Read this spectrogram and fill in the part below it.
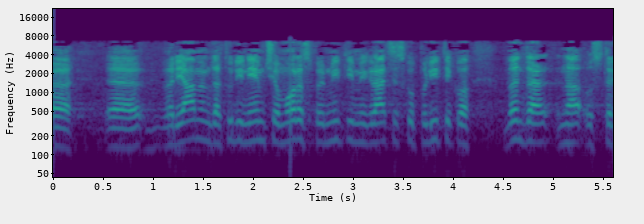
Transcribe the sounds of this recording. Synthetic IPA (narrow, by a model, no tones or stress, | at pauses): ʋɛɾjaːmɛmd̪at̪uːd̪ineːmt͡ʃijamoːɾaspɾɛmniːt̪imiɡɾaːt̪siskɔpɔliːt̪ikɔ | ʋənd̪aɾnaʔɐwst̪ɾ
